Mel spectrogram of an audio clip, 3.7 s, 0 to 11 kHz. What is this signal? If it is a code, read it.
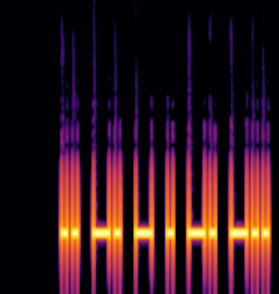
Morse code, heard as a keyed tone, about 17 wpm, 700 Hz. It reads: INTEND
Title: Top 1501-1750 Words 17wpm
